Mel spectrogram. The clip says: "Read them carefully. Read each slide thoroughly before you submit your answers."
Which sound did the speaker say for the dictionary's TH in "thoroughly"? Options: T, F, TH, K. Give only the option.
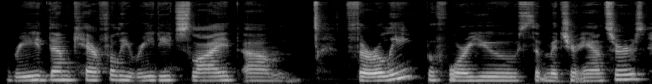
TH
